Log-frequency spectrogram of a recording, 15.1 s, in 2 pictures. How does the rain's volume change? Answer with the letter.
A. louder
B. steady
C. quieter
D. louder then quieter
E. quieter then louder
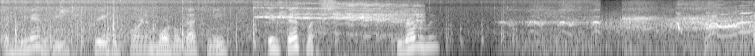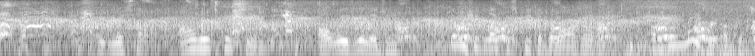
E.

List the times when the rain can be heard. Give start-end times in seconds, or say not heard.
0.0-15.0.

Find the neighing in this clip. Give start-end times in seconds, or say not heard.
2.5-4.2.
